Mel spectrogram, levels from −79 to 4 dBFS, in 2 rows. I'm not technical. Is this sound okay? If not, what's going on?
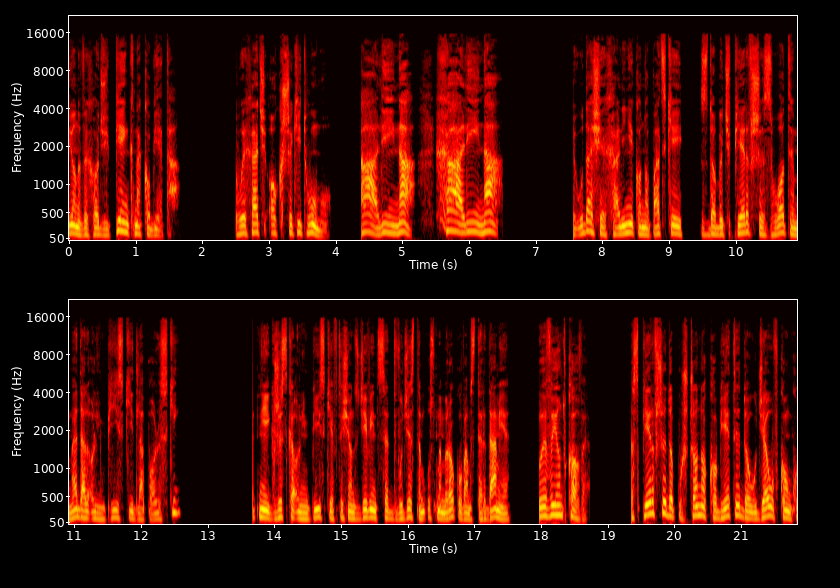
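No. Clipped start after a pause happens at 2.38, 4.26, 7.45, 13.55, 17.84 and 19.23 s. During each short silence, the playback device dozes off and takes about an eighth of a second to wake, so the first sound of the next word is cut off.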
